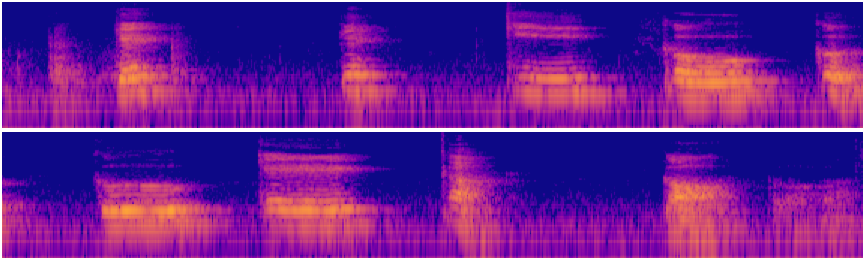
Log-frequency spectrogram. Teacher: I always say the K starts like a K and ends like a G. · There's still a k there, but it's not what we call aspirated.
